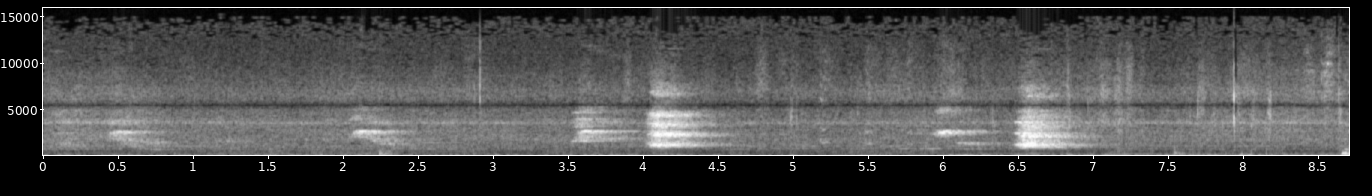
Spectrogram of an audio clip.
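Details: Five-week-old puppies of the mother dog Dulce, enjoying free play in the nursery, give a few short, high yips and whimpers spaced several seconds apart while a woman talks to them over a steady background hiss.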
